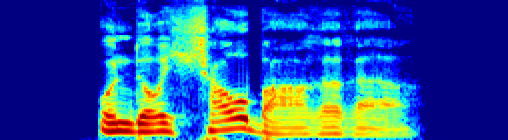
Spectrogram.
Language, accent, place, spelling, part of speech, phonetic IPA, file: German, Germany, Berlin, undurchschaubarerer, adjective, [ˈʊndʊʁçˌʃaʊ̯baːʁəʁɐ], De-undurchschaubarerer.ogg
- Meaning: inflection of undurchschaubar: 1. strong/mixed nominative masculine singular comparative degree 2. strong genitive/dative feminine singular comparative degree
